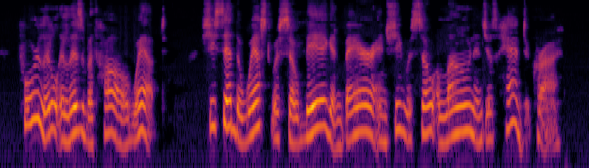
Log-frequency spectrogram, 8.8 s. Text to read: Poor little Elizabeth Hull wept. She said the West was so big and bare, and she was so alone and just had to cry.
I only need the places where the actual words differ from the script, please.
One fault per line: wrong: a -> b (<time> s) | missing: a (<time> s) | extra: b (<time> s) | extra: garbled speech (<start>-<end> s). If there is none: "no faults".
no faults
